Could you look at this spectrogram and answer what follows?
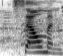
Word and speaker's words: salmon: some peach headbands tonight salmon colored yep yep good good d girls and if you're not from southern minnesota that l is silent time out hey let's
